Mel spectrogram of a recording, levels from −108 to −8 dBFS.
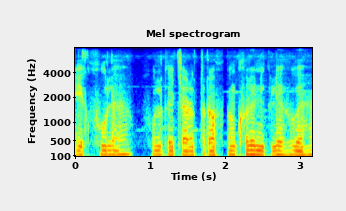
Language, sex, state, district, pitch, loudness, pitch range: Hindi, male, Bihar, Saran, 120 Hz, -32 LUFS, 115-120 Hz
